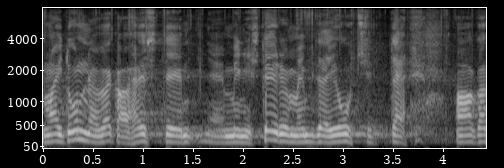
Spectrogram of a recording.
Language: Estonian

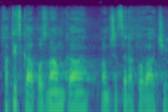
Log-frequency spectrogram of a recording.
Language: Czech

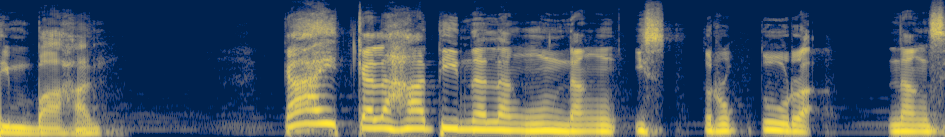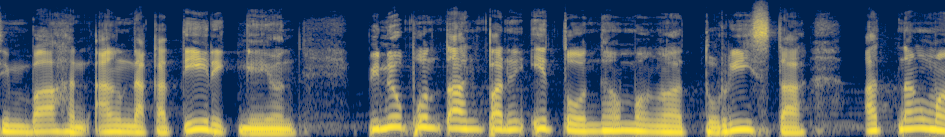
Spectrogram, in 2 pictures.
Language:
Filipino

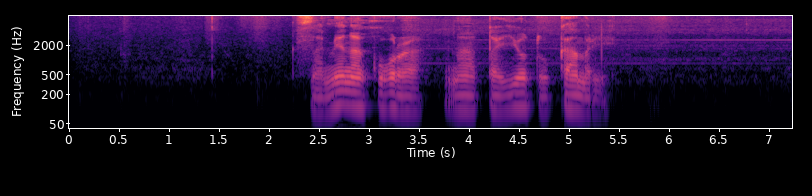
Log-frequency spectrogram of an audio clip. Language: Russian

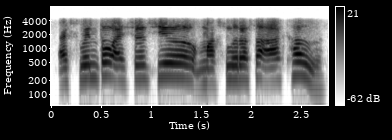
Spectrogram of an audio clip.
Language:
Kashmiri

